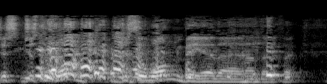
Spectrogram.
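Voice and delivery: laughing tease. Real, not acted. Mocking the drunk captain.

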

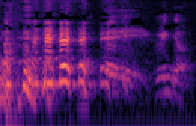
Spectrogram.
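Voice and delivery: high, laughing cartoon Mexican voice; hammed-up Mexican accent through laughter. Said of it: "doing a Mexican accent".

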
